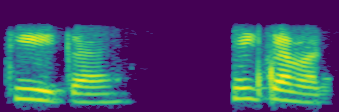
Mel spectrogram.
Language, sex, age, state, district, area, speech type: Marathi, female, 30-45, Maharashtra, Nagpur, urban, conversation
